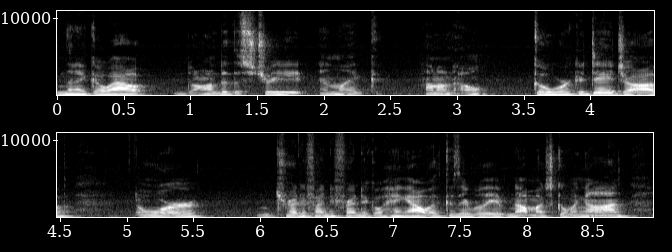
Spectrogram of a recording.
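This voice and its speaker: A woman's very deep, low pitch at a fairly quick pace, with long, frequent pauses and audible room echo. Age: 40s. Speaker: opera singer and actress. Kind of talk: casual chat. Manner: animated.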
